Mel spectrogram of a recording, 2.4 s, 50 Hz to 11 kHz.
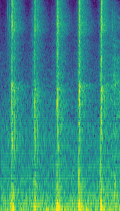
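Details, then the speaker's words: PCV valve from 2023 Nissan Versa SV 1.6L HR16DE shaken by hand after being cleaned twice with degreaser: five crisp, sharp clicks about every half second, clearly different from before cleaning; free-moving check ball, normal click. "I think you will agree that there is a distinct difference between the click when we first took it off the vehicle and what it sounds like now after we cleaned it 2 times with degreaser."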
